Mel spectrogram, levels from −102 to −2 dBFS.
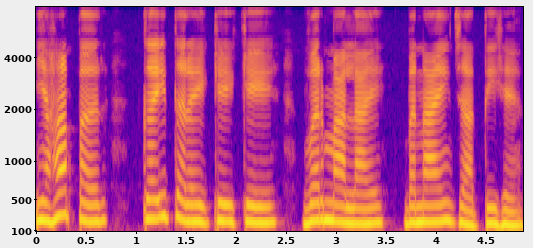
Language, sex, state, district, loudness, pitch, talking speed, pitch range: Hindi, female, Goa, North and South Goa, -12 LUFS, 215 Hz, 110 wpm, 200-230 Hz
